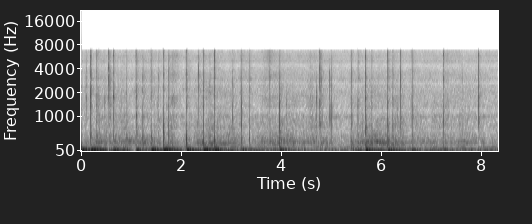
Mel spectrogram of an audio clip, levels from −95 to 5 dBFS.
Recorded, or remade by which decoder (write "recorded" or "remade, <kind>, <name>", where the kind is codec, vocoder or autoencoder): remade, codec, SNAC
